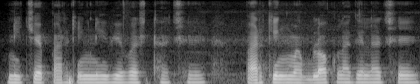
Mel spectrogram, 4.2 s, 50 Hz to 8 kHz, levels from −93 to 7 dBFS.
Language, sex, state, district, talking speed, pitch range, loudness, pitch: Gujarati, male, Gujarat, Navsari, 140 wpm, 115-120 Hz, -19 LUFS, 120 Hz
